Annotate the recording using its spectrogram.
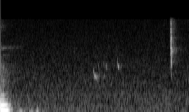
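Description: The end of a drawn-out hesitation 'um' in a person's voice, then quiet room tone with a few faint, very short squeaks about a second in.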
